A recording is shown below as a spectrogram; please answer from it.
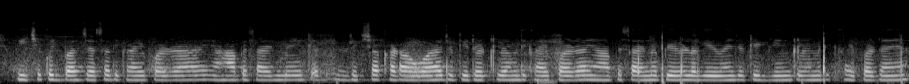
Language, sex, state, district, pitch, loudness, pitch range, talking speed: Hindi, female, Bihar, Araria, 205 Hz, -21 LUFS, 205-210 Hz, 285 wpm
